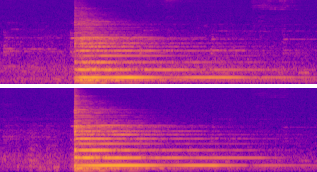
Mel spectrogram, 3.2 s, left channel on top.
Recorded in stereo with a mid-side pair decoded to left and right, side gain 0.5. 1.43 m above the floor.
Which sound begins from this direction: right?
A guitar, at 0.8 s.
